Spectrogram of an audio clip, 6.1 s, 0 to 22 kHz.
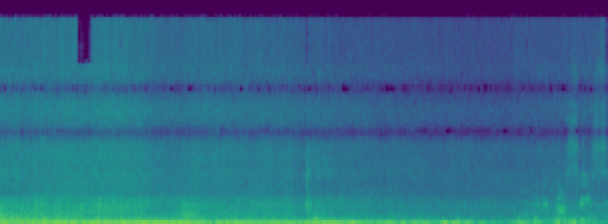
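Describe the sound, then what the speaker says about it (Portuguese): A 2020 Yamaha FX Cruiser HO jet ski idles and then accelerates from a start, its engine whine steady before shifting and rising, under heavy wind noise and water rush, with a voice talking over it. "Agora vamos ver a arrancada."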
